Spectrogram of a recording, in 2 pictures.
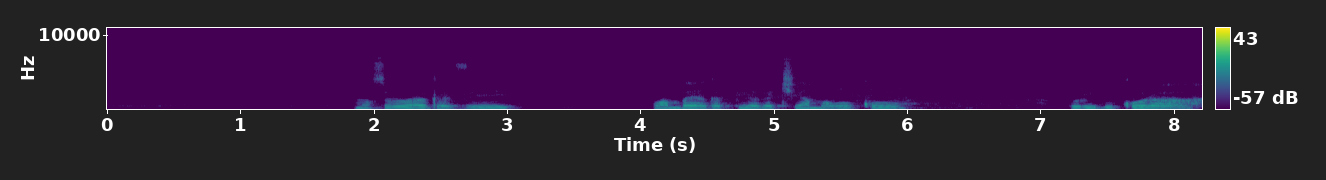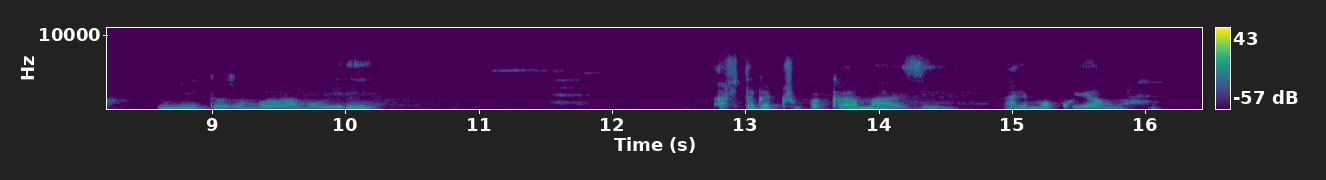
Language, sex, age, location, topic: Kinyarwanda, male, 36-49, Kigali, health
